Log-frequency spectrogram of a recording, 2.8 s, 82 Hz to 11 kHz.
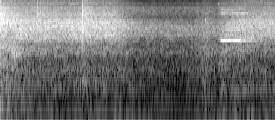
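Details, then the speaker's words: Trilogy 100 home ventilator used for children, demonstrated at a children's hospital, starting to blow after power-on: a steady airy hiss of airflow with a brief high tone near the end. "you turn the ventilator on by pressing power button it will automatically start to blow once it's come to its object"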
